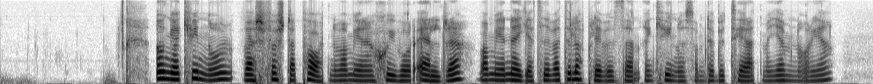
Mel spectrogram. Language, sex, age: Swedish, female, 29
